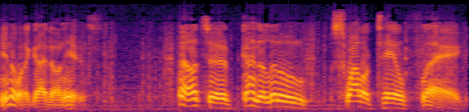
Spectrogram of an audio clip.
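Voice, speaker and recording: A man's voice: mid-range voice, huge pitch swings, unhurried. An actor, a man, playing a folksy, rueful cavalry sergeant rambling through a radio drama monologue. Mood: wistful, homesick. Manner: folksy, ungrammatical, rambling soldier talk. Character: folksy, rueful old-time cavalry sergeant, a ghostly soldier. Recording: muffled, hissy vintage radio recording.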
